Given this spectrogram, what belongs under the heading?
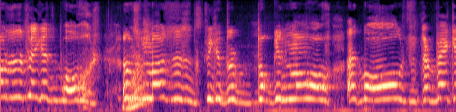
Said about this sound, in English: this is a great toddler that I found on YouTube that is really emphatic trying to say something at bath time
